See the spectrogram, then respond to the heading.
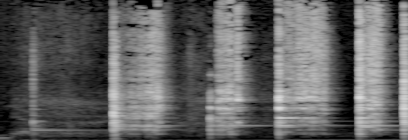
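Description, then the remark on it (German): Mushrooms are put into a hot pan beside rice and sizzle and crackle while being stirred, with four or five loud bursts of scraping and hissing separated by brief quieter pauses. “Und dann die Pilze kommen auf die andere Seite. Vorsicht, das wird laut.”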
